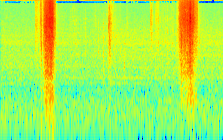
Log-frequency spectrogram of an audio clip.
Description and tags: pulling a tissue from a box
pull, tissue, tissues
